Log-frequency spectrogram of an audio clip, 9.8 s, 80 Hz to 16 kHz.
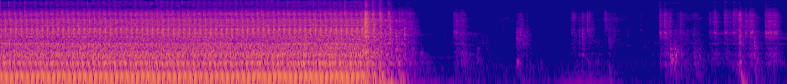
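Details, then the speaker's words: Hayter 41 lawn mower, cold start after repair (faulty cable found by testing fuel, combustion, compression); had conked out and wouldn't run. Now an even, steady single-cylinder idle, ticks over lovely, then shut off. "There you go, even ticks over lovely."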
